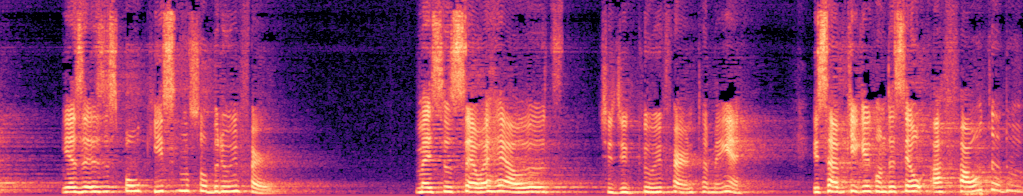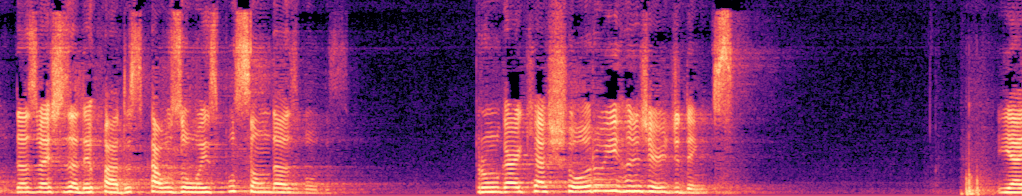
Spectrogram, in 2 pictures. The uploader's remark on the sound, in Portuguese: Mensagem ministrada ao vivo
